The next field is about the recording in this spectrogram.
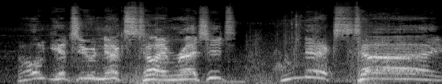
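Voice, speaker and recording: A man shouts in a put-on character voice at an extremely high pitch. His pace is very slow. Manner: menacing, villainous.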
